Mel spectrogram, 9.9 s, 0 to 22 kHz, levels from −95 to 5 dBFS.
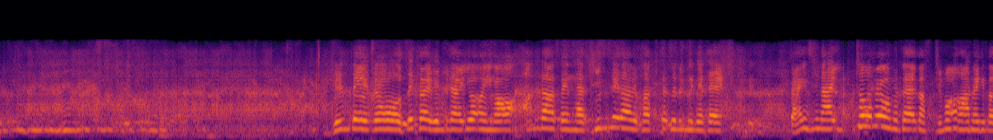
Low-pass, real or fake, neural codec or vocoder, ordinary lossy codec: none; fake; codec, 16 kHz, 1 kbps, FreqCodec, smaller model; none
